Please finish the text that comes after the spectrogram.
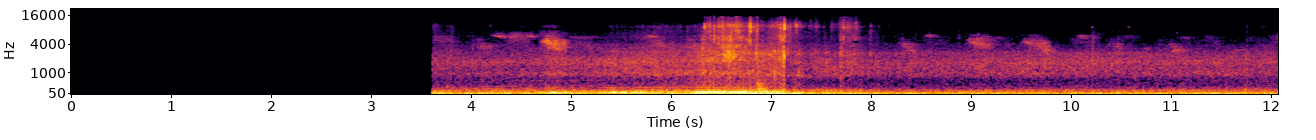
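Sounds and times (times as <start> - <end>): small birds chirping: 3.6 - 12.0.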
